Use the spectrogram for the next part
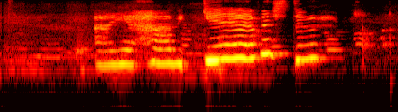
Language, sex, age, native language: Icelandic, female, 10, Icelandic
